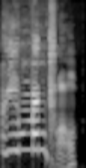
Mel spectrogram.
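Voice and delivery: very high, incredulous outburst; loud disbelief. A narrator's reading. Friend challenging Harry's refusal, high incredulous outburst. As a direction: squeal it in disbelief. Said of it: "said Ron loudly".

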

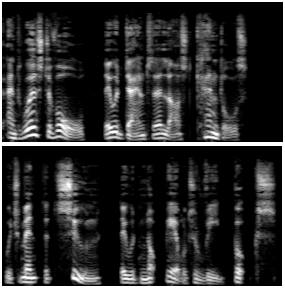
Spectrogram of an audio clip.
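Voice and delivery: usual speaking voice

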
